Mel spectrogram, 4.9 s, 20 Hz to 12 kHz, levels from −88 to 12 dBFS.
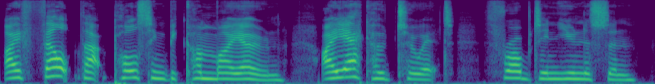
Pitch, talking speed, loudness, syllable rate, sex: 245 Hz, 170 wpm, -17 LUFS, 4.9 syllables/s, female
